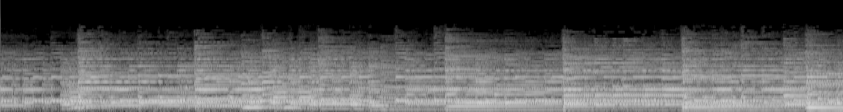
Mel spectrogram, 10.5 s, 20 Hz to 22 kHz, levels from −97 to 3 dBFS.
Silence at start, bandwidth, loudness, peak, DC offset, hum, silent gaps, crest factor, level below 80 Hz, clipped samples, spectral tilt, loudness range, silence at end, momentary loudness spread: 0 s; 7.4 kHz; -22 LUFS; -8 dBFS; under 0.1%; none; none; 14 dB; -60 dBFS; under 0.1%; -7.5 dB/octave; 1 LU; 0 s; 4 LU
